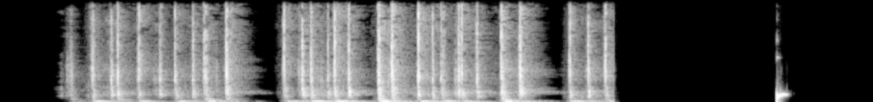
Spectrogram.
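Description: Keyboard typing sound effect: quick clicks, about ten a second, in several short runs. Near the end comes a single brief, loud pitched blip.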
